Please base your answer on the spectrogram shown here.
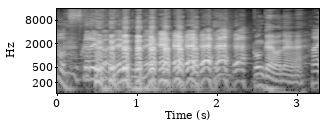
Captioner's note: laugh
